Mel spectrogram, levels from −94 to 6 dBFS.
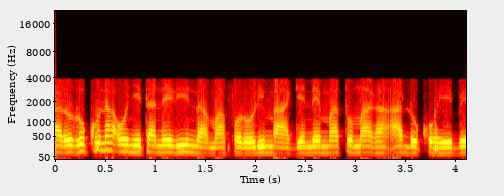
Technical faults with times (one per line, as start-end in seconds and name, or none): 0.00-4.11 G.726 ADPCM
